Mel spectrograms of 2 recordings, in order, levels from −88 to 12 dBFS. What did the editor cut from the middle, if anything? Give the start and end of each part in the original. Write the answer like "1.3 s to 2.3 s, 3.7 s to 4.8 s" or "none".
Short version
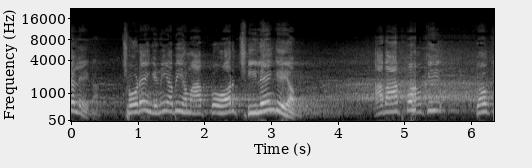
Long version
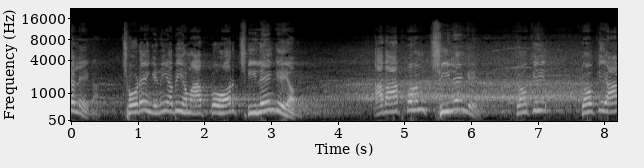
5.2 s to 6.8 s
